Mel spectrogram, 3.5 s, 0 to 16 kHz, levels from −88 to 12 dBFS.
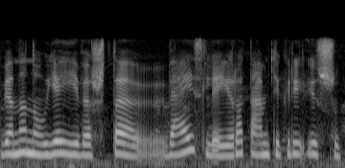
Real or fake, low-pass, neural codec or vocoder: real; 7.2 kHz; none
